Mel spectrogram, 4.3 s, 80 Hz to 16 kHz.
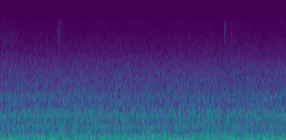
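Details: Lakewood P25 metal-blade fan, bought new around 2009-2010, barely used, in a window at medium speed. A steady airy rush with an even low hum, no rattle or scraping; running smoothly.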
